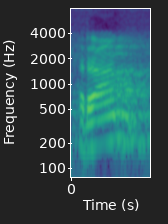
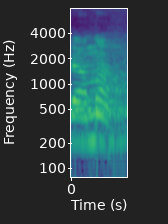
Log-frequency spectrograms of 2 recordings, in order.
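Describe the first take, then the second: First: The word ends in the consonant m. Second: The word ends in a long a vowel. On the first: "जैसे राम" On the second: "तो कुछ लोग बोलने लगे रामा"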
